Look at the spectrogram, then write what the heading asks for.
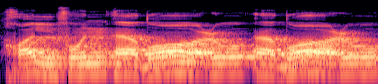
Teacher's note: ബാദിനും അലിഫിനും തഫ്ഖീം കൊടുക്കണം, തടിപ്പിച്ച് രണ്ടിനെയും ഉച്ചരിക്കുക. ബാദ് ഇസ്തിഅലാൻ്റെ അക്ഷരമാണ്, അതിനെ ദീർഘിപ്പിക്കുന്ന അലിഫിലും തഫ്ഖീം വേണം.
